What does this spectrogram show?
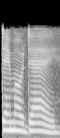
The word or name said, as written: demode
